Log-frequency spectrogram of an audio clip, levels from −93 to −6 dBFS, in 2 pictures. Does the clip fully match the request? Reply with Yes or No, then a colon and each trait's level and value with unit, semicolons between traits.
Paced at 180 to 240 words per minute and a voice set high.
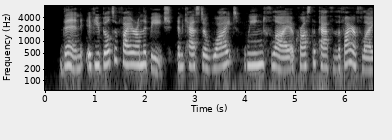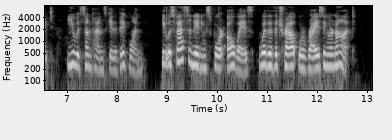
Yes: average, 185 wpm; high, 235 Hz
